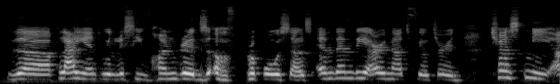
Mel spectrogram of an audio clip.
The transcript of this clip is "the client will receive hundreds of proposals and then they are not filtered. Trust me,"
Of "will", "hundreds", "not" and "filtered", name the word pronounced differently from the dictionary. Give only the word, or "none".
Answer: hundreds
